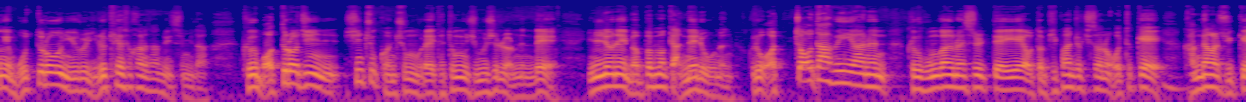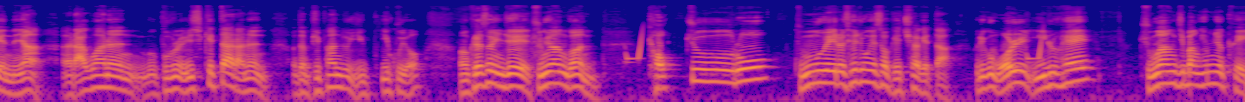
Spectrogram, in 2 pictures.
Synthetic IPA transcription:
ŋe̞mot͈ɯɾʌonijuɾɯɾiɾʌkʰeɦesʰokʰanɯnsʰamdois͈ɯmɲida̰ | kɯmʌt͈̚ɯɾʌd͡ʑinɕʰint͡ɕʰuk͈̚ʌnt͡ɕʰuŋmuɾe̞te̞tʰoŋjʌŋt͡ɕimuɕ̬ʰiɾɯɾʌ̰mnːɯnde̞ | iʎːʌne̞mjʌp͈ʌmbak͈ʰea̰nːe̞ɾjʌonɯ̰nkɯɾiɡoʌt͡ɕ͈ʌdaɸwe̞iɦanɯnkɯkoŋɡanɯɾohe̞s͈ɯɭt͈e̞eʌt͈ʌnpipʰand͡ʑʰʌkt͡ɕʰi̥sʰʌnɯʌt͈ʌkʰe̞kamdaŋɦaɭs͈uik͈e̞nːɯɲa̰ | ɾa̰ɡoɦanɯnmʌpubunɯɾiɭɕʰi̥kʰe̞t̚t͈aɾanɯn | ʌt͈ʌnpipʰandoiik͈ujoʌkɯɾe̞s̬ʰʌind͡ʑe̞t͡ɕuŋjoɦanɡʌn | kjʌk̚t͡ɕ͈uɾo | kuŋmuwe̞iɾɯɭsʰwe̞d͡ʑoŋɦe̞sʰʌke̞t͡ɕʰiɦaɡe̞t̚t͈a̰ | kɯɾiɡowʌɭiɭɦe̞ | t͡ɕuŋɦaŋd͡ʑibaŋçjʌmɲʌkʰwe̞i

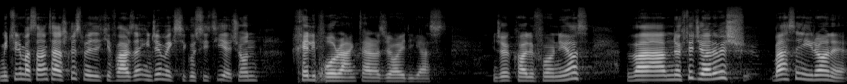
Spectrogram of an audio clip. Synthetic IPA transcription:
mit̪ʰunid̪mæsælænt̪ʰæʃχiːsbed̪id̪̚cʰe̞fæɾzænind͡ʒɒːme̞csikosit̪ʰiet͡ʃʰon | xejliːpʰoɾːæŋɡ̚t̪ʰæɾæzd͡ʒɒːjed̪iːɟæst̪ | ind͡ʒɒːkʰɒlifoɾnijɒːst̪ | vænocʰt̪ejd͡ʒɒːle̞βeʃ | bæhse̞iːɾɒːne

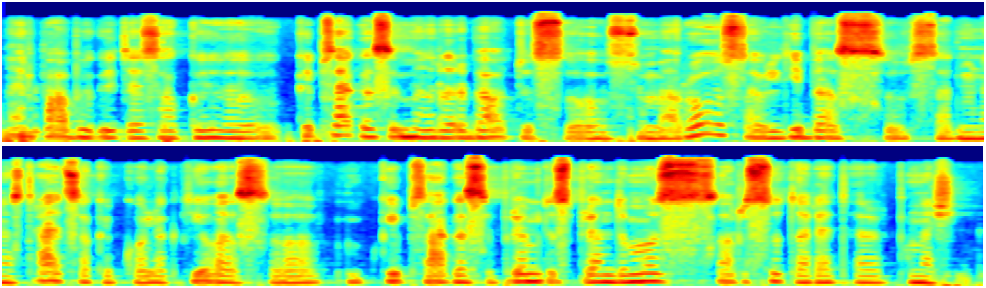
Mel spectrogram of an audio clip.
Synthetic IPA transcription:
nɐɪrpɑːbɐɪɡɐɪt̪ʲiɛsʲoːkkɐɪpsɑːkɐsʲɪbʲɛnd̪ɾɐd̪ɐɾʲbʲɛʊt̪ʲɪsʊ̰sʊmʲɛɾʊsʊɪʋɐlʲd̪ʲiːbʲɛsʊsʊɐd̪ʲmʲɪnʲɪst̪ɾɑːt̪sʲɪjɛːkɐɪpkoːlʲɛkt̪ʲiːʋɐskɐɪpsɑ̰ːkɐsʲɪpʲɾʲɪɪmʲt̪ʲɪsʲpʲɛnʲd̪ʲɪmʊsɐrsʊt̪ɐɾʲɛt̪ʲɛpɐnɐʃʲɛɪ

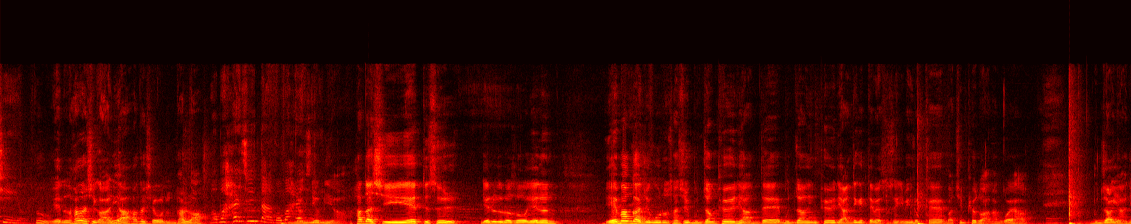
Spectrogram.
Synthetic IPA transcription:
oje̞nɯnɦadaɕʰiɡaːɲijaɦadaɕ͈ʰiɡot͡ɕomtaɭːaaɭs͈uit̚t͈ajaŋɲʌmija̰hadaɕʰiet͈ɯsʰɯɭ | je̞ɾɯɭdɯɾʌs̬ʰʌje̞nɯn | je̞manɡad͡ʑiɡonɯnsʰaɕ̬ʰiɭmund͡ʑaŋpʰjojiɲiande̞mund͡ʑaŋpʰjojiɲia̰nde̞ɡit͈e̞meesʰɯs̬ʰeŋɲimiiɾʌkʰe̞mat͡ɕʰinpʰjodoa̰na̰nɡʌja̰ | mund͡ʑaŋia̰ɲi

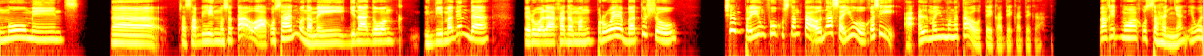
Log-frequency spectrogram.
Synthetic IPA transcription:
ŋmoːmɛnt̪s | nɐ | sasɐbiːhɪnmo̞sɐt̪aːʔo̞ʔa̰kʊsɐhanmo̞nɐmɐjɡɪnaːɡɐwaŋ | hɪnd̪imɐɡɐnd̪a | pɛːɾowɐlaːkɐnɐmaŋpɾwɛːbɐt̪ʊʃow | ʃɛmpɾɛjʊŋfoːkʊsnɐŋt̪aːʔo̞nɐsɐjokɐsɛʔa̰ʔɐlmajʊŋmɐŋat̪aːʔo̞t̪ɛkɐ̰t̪ɛ̰kɐ̰t̪ɛ̰ka̰ | b̥aːkɪt̪̚moakʊsɐɦanɲjanʔɪwa

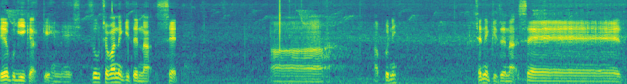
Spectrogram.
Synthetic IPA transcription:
diəp̬əɡika̰ʔkeʔhɛmɦɛssomat͡ʃamanək̬it̪əna̰ʔsɛt̪̚ | ə | apəni | at͡ʃanəkit̪ənã̰ʔsɛ | t̪̚

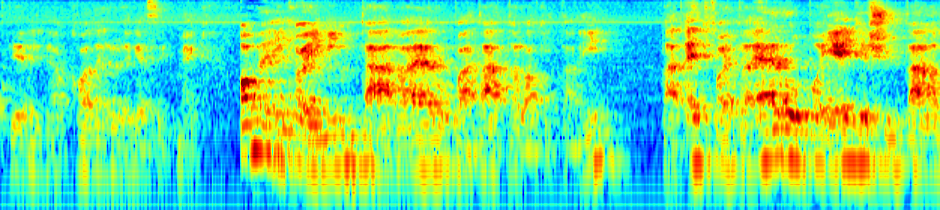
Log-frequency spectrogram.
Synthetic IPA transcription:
t̪eːrnid̪ɛɒkɒd̪ɛɾølɛɡɛzikmɛ̰ɡ̥ | ɒmɛɾikɒjimint̪aːɾɒɛwɾoːpaːt̪aːt̪ɒlɒkiːt̪ɒni | t̪ɛɦat̪ɛcfɒjt̪ɒʔɛuɾoːpɒjiɛɟːɛʃylt̪aːlːɒ

